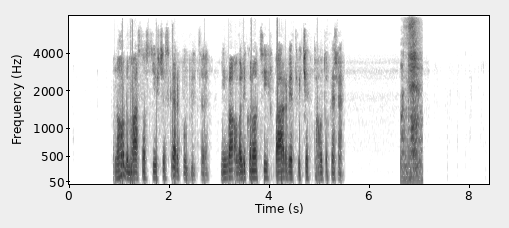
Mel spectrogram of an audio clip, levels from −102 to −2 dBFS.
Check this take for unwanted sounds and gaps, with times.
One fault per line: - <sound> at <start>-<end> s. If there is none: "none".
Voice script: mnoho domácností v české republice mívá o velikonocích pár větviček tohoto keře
- sneeze at 6.6-7.1 s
